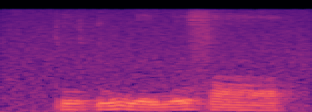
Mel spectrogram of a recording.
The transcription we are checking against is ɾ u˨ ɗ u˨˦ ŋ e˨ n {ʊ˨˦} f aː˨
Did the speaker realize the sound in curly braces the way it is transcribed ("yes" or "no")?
yes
